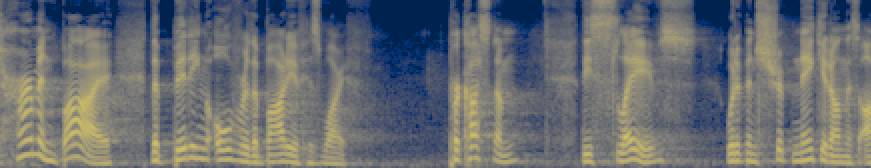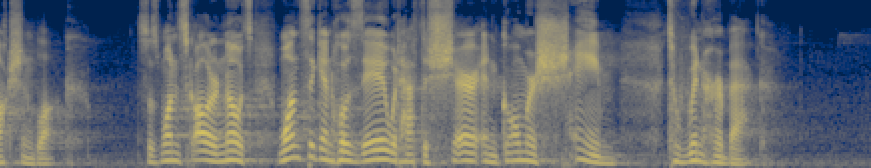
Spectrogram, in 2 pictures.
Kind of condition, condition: setting, large echoing room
